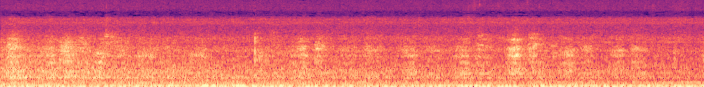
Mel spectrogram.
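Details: Shih Tzu × Corgi mix dog panting while fighting a toy shark: quick, breathy, rhythmic puffs follow one another steadily, about three a second, over a continuous low rumble and hiss.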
